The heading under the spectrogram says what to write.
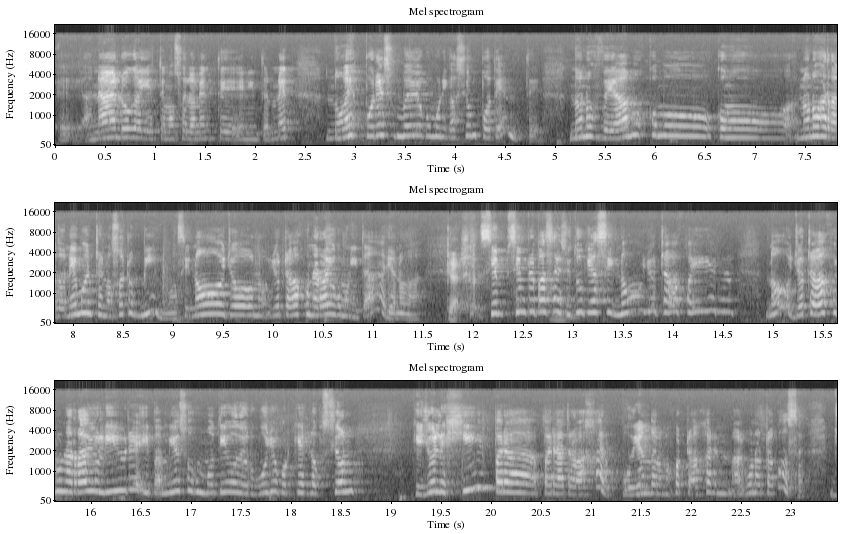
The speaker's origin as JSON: {"language": "Spanish", "region": "Valparaíso", "country": "Chile", "said": "los porteños somos y las porteñas somos bien localistas."}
